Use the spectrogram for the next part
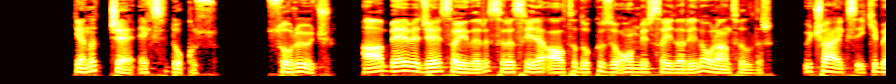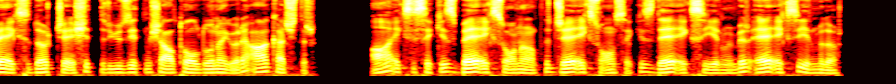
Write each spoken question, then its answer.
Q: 3a eksi 2b eksi 4c eşittir 176 olduğuna göre a kaçtır?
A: Yanıt E eksi 24.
